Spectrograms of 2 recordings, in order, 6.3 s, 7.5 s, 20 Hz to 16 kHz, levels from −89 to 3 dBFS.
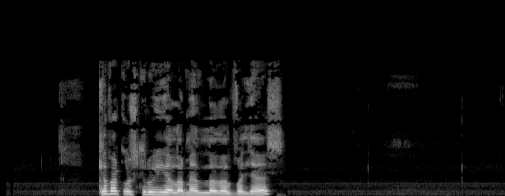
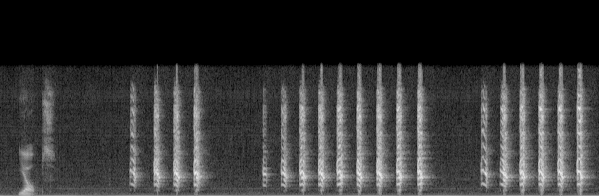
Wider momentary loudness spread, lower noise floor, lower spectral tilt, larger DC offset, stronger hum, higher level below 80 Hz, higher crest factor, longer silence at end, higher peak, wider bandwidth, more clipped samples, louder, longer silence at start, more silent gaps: second, 8 LU vs 17 LU; first, -69 dBFS vs -41 dBFS; first, -6 dB/octave vs 1.5 dB/octave; second, under 0.1% vs 0.3%; neither; second, -78 dBFS vs -40 dBFS; about the same, 18 dB vs 14 dB; first, 2.8 s vs 0.15 s; second, -4 dBFS vs 0 dBFS; about the same, 11 kHz vs 11 kHz; second, under 0.1% vs 0.6%; second, -19 LUFS vs -10 LUFS; first, 1.25 s vs 0.25 s; neither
